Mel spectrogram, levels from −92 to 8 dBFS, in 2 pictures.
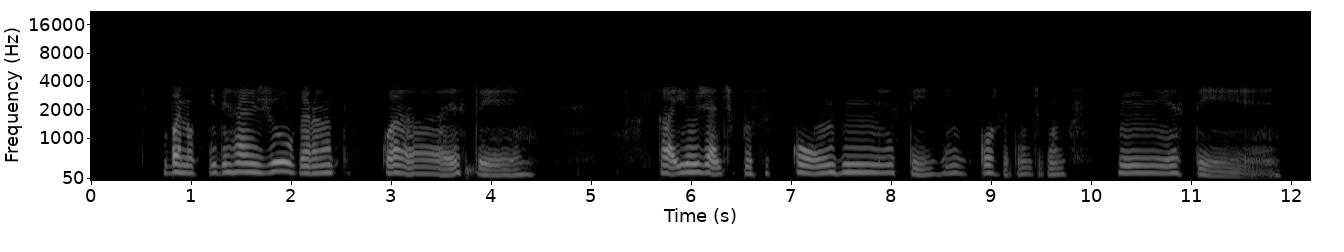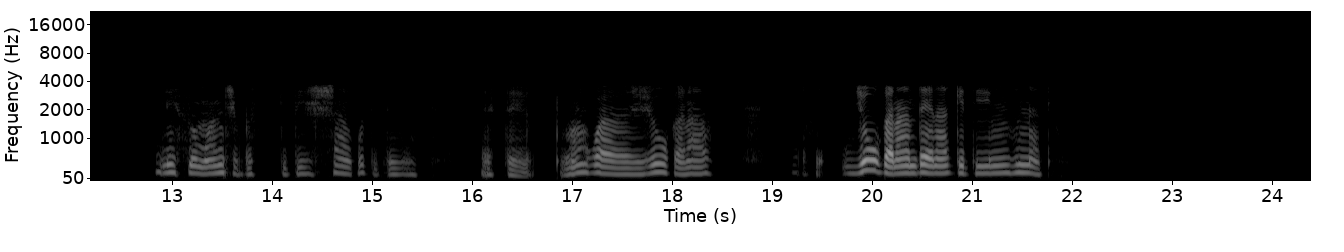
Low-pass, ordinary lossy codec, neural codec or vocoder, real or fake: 3.6 kHz; none; none; real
